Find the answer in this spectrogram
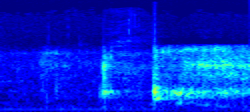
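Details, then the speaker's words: Child in respiratory distress with upper airway obstruction: two harsh breath onsets then sustained rough, high-pitched musical stridor. "this is a high-pitched noise, right? You usually hear it on inspiration. You usually don't need a stethoscope to hear this, right?"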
